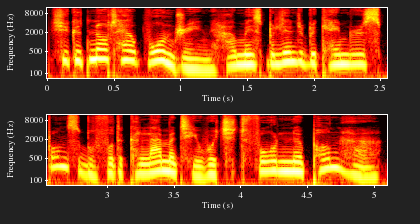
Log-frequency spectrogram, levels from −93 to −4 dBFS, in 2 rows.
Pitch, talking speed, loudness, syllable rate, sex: 200 Hz, 210 wpm, -17 LUFS, 6.4 syllables/s, female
